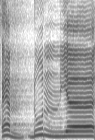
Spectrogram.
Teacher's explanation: menghadapi huruf ya dalam satu kata yang sama yaitu kata addunya maka nun sukun tetap dibaca jelas n Dunya dan jangan sengau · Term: izhar mutlak, idhar mutlak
